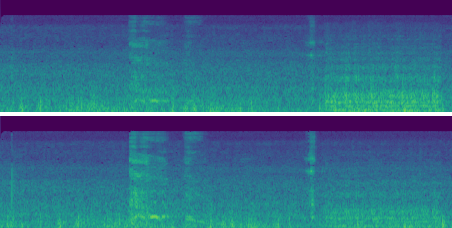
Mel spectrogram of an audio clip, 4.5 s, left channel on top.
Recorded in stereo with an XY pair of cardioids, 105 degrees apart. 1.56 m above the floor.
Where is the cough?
60° right, 2 m.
